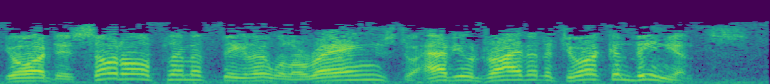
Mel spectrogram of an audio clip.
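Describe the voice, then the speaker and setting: On a dull vintage radio recording, a man announces scripted copy in a polished mid-century advertising style. His voice sits high and sing-song, brisk, with a noisy background.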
